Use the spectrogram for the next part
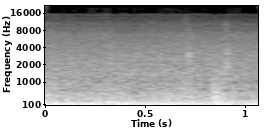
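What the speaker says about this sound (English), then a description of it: "Like there is random thunder snow in northern Illinois." A low, steady rumble of thunder during thunder snow in northern Illinois, heavy and continuous through the brief moment with no voices.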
